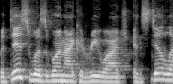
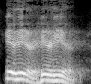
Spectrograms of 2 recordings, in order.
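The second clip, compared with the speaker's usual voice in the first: hear hear cheer; 4 semitones higher, 8 dB louder than usual. Acted. Cheering agreement on podcast.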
